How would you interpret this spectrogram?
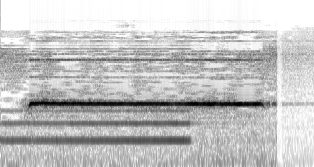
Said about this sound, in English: Very well, but first I have to find my whistle. Ah, here we go.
